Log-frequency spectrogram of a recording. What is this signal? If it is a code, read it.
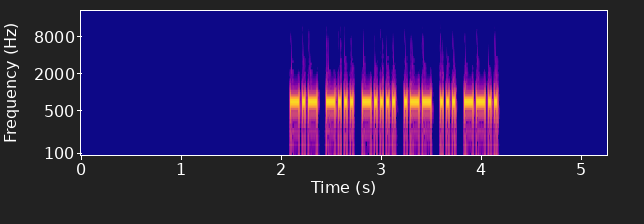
Morse code, heard as a keyed tone, about 40 wpm, 700 Hz. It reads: KB6WSZ
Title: USA Call Signs - 6 Characters - 40wpm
